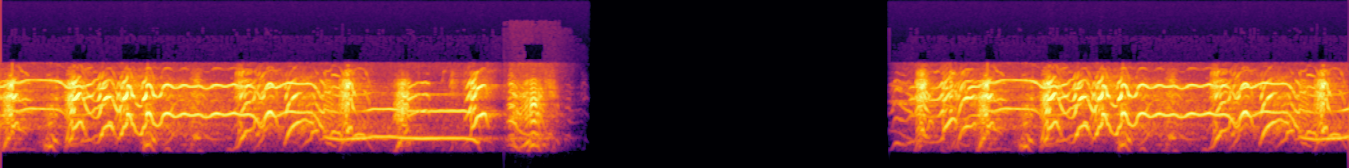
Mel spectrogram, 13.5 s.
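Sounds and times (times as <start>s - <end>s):
coyote locator call of yips and howls: 0.0s - 5.7s, 8.9s - 13.4s.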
